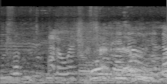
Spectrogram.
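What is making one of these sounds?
A boy laughs.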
